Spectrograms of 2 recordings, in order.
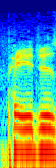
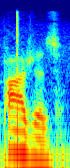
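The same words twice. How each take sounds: First: It sounds like the English word for book pages. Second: It sounds unlike the English word for book pages.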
